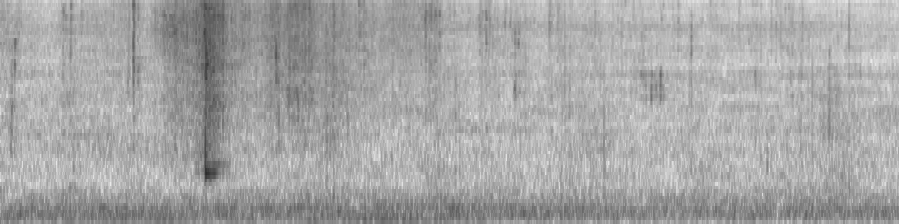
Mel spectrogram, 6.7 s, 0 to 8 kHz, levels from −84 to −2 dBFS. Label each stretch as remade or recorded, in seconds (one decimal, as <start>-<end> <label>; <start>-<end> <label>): 0.0-1.9 recorded; 1.9-6.7 remade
